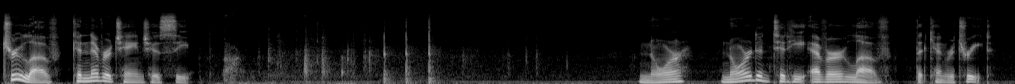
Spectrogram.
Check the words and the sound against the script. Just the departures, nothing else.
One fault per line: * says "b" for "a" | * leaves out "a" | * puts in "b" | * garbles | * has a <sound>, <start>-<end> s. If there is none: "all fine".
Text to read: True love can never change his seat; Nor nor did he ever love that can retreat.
* has a thud, 3.8-4.4 s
